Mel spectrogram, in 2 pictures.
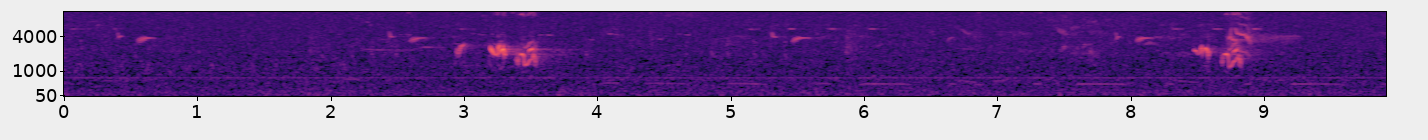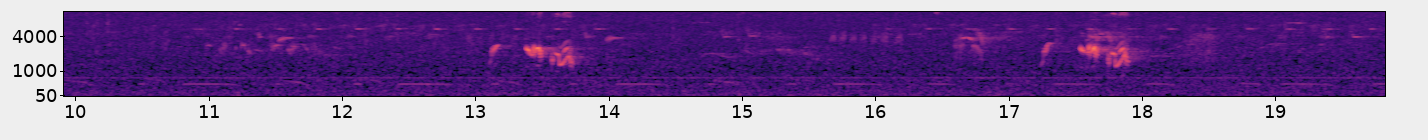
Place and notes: Ein Hod, Israel - 01 village 5am
5am, sun rise, birds and flys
